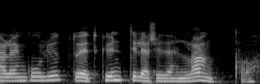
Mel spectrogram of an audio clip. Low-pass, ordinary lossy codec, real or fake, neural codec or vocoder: 7.2 kHz; none; real; none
